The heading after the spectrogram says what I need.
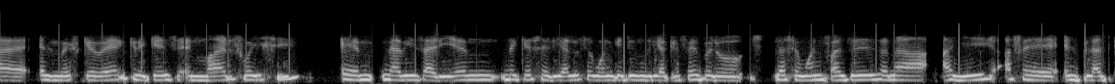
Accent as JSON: {"language": "Catalan", "town": "Castelló", "region": "Valencian Community", "country": "Spain", "said": "en realitat sóc la única de Castelló"}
